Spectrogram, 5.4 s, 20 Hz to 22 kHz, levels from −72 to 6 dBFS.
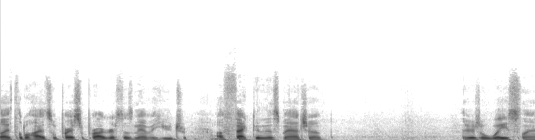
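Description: Nothing here stands out as a technical fault, so there's no problem to point to anywhere in the audio.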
